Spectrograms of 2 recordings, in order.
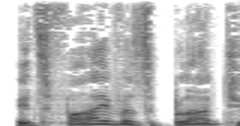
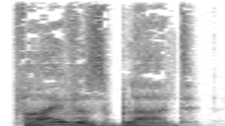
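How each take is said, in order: First: High-pitched mother's voice; high, matter-of-fact mother rabbit. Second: Leader rabbit repeating it thoughtfully; Hazel the rabbit. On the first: Vilthuril explains her youngster's gift. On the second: Hazel echoes Vilthuril's words. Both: Acted.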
